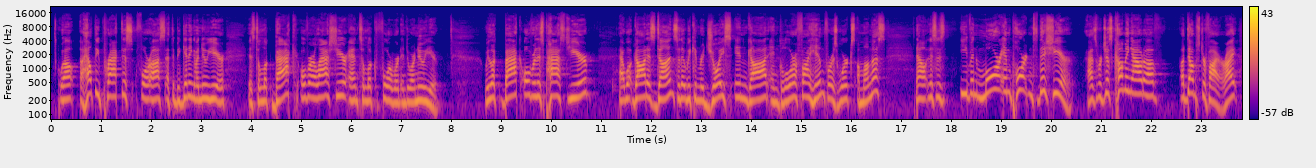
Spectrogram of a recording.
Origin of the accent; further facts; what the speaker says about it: United States; I grew up here in the Quad Cities in a Christian home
